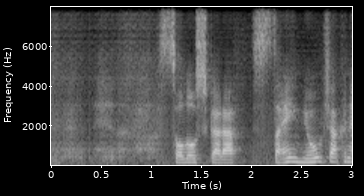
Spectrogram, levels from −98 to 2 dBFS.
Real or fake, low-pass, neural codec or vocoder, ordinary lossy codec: fake; none; codec, 16 kHz, 0.3 kbps, FocalCodec; none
